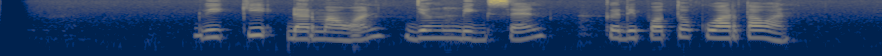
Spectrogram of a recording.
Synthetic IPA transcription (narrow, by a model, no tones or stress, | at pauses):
wikidarmawand͡ʒɨŋbiɡsɛn | kɨrdipɔt̪ɔkuwart̪awan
